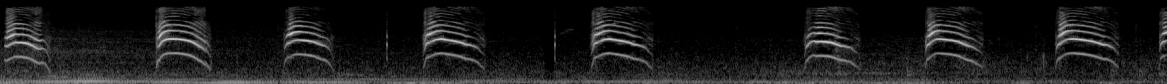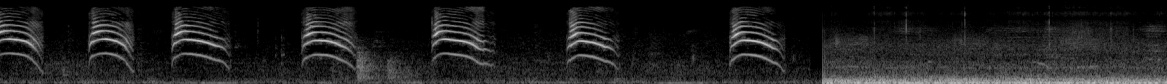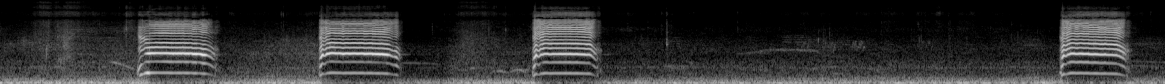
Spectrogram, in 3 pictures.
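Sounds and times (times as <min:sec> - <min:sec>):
high-pitched animal calls: 0:00.0 - 0:00.6, 0:01.5 - 0:02.2, 0:02.8 - 0:03.4, 0:04.2 - 0:04.9, 0:05.9 - 0:06.6, 0:08.0 - 0:09.9, 0:10.6 - 0:14.1, 0:14.7 - 0:15.4, 0:16.0 - 0:16.7, 0:17.3 - 0:17.9, 0:19.0 - 0:19.6, 0:24.4 - 0:25.6, 0:26.5 - 0:27.4, 0:28.3 - 0:29.4, 0:33.9 - 0:34.7.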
